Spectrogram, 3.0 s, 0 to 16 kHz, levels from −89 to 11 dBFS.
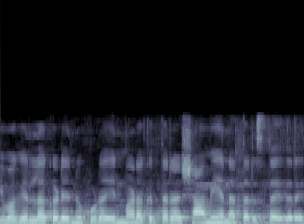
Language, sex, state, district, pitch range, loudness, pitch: Kannada, female, Karnataka, Raichur, 165-185 Hz, -15 LUFS, 175 Hz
